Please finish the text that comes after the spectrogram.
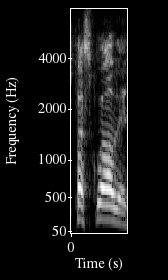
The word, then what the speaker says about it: Pasquale: pronounce it right anyway. I don't know how would you. It's Pasquale, definitely.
